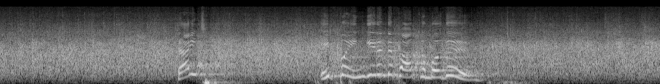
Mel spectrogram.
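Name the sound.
audience applauding in a school hall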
